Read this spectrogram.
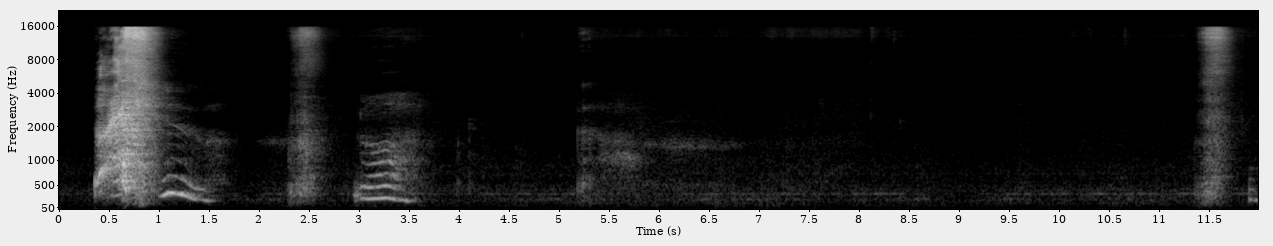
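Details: Sneezing set off by sniffing chhinkni snuff, which irritates the nose and throat and makes the nose run: an explosive sneeze with a voiced tail, another sharp burst, a short exclamation, then a final sneeze.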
